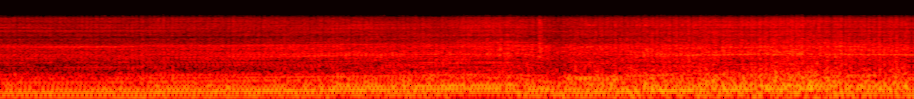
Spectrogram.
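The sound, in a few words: motorcycle engine accelerating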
